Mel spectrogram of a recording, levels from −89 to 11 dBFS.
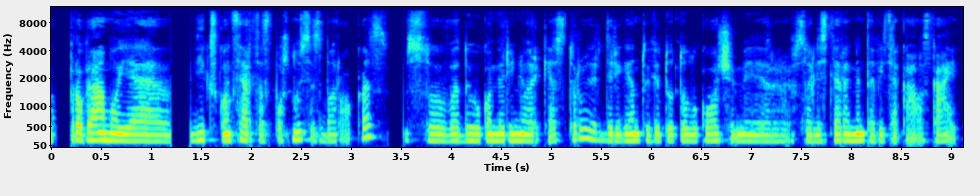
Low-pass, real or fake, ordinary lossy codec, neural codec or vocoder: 10.8 kHz; real; AAC, 32 kbps; none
